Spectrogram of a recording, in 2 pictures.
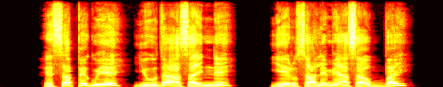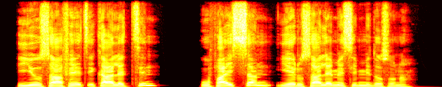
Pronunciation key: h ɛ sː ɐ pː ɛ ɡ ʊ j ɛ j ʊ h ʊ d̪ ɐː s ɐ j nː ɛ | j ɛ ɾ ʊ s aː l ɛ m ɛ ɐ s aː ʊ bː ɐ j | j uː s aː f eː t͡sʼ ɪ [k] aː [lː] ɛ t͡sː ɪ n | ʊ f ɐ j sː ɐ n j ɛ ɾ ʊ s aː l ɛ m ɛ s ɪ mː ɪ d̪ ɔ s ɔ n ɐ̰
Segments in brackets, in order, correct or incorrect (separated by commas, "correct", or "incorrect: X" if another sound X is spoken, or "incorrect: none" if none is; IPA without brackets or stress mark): correct, incorrect: l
